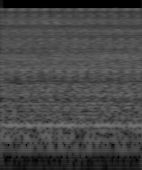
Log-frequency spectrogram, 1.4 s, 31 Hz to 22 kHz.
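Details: 2001 Kia Visto automatic, started after water pump replacement behind the timing belt cover (leaking coolant), timing belt and tensioner refitted; smooth, even idle with a steady low hum, no knocks, misses or leak: normal idle.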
